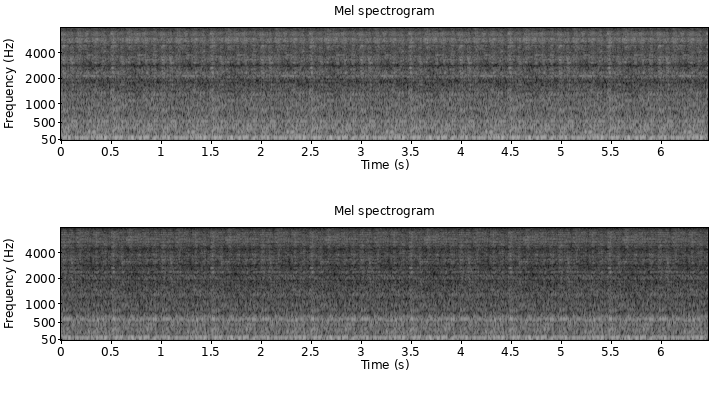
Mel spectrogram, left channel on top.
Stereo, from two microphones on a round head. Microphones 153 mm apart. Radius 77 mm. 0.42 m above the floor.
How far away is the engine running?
About 3 m.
